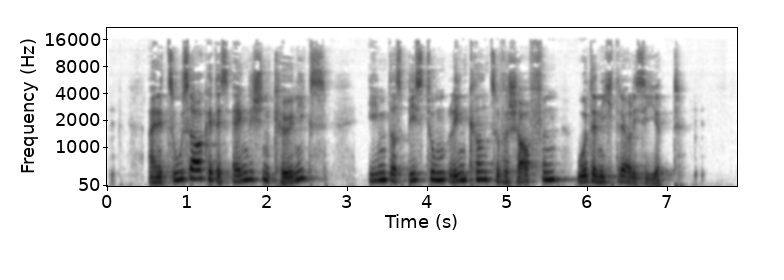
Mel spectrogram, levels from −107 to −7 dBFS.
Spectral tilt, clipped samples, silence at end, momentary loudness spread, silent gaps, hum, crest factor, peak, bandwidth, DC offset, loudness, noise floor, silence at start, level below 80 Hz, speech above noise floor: -6 dB/octave; under 0.1%; 0.7 s; 12 LU; none; none; 16 dB; -2 dBFS; 16 kHz; under 0.1%; -19 LUFS; -59 dBFS; 0.55 s; -52 dBFS; 41 dB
